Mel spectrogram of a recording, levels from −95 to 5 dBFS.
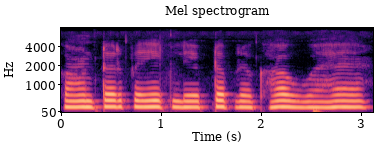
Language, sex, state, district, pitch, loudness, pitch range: Hindi, female, Jharkhand, Palamu, 210 Hz, -13 LUFS, 205-220 Hz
